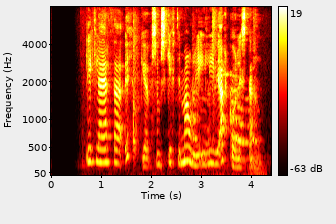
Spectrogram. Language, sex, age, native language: Icelandic, female, 14, Icelandic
